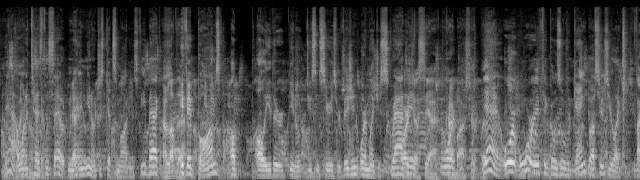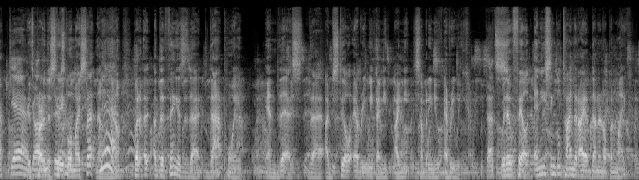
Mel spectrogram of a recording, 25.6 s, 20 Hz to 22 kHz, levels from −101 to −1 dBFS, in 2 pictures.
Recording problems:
echo of what is said; noticeable; throughout; 470 ms later, 15 dB below the speech
voice in the background; noticeable; throughout; 15 dB below the speech

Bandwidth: 18.5 kHz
